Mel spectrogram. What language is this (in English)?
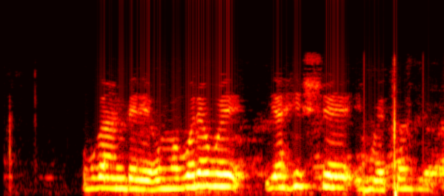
Kinyarwanda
